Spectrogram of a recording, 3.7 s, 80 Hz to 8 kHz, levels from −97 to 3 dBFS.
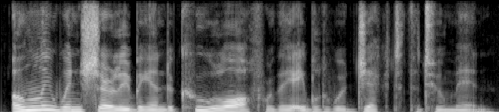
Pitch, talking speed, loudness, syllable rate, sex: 160 Hz, 240 wpm, -16 LUFS, 5.9 syllables/s, female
